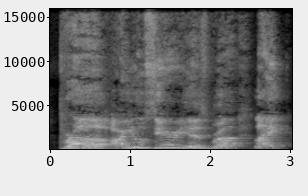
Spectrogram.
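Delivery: high, loud mock alarm; exasperated retold outburst. Urging a coworker to drop his girlfriend, comic exasperation.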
